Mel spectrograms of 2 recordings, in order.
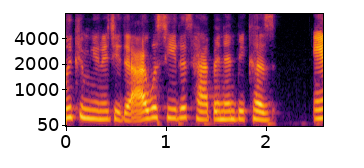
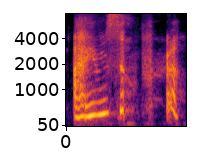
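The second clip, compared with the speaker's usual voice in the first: laughing with pride; 5 semitones higher than usual. Real, not acted. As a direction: let a laugh cut into the words. Laughs while praising the man.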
